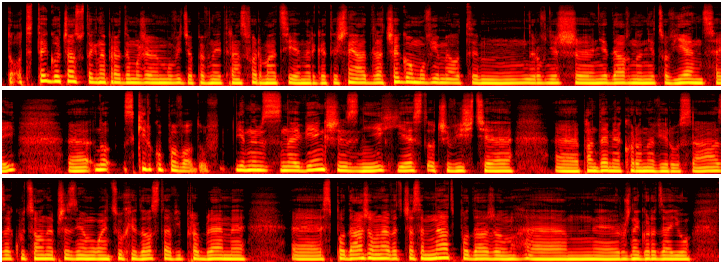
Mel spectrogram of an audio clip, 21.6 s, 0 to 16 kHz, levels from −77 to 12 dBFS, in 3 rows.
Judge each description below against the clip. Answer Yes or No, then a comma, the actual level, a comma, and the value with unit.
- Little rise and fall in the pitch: Yes, narrow, 2.1 semitones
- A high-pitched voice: No, medium, 155 Hz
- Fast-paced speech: No, average, 135 wpm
